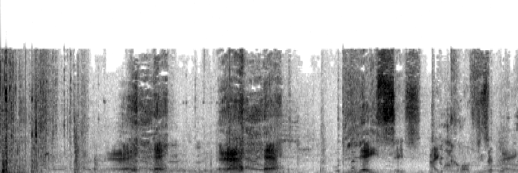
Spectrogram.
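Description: A man speaks hoarsely nearby.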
